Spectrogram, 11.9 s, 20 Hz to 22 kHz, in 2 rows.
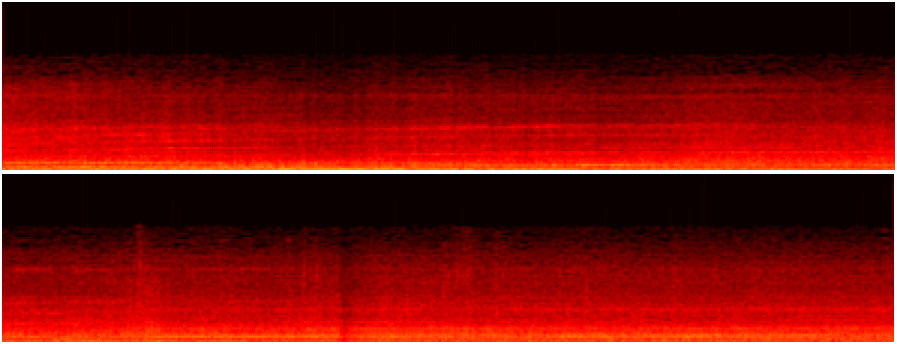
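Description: DB Class 423 S-Bahn electric multiple unit accelerating away from the platform, its traction motors whining in a pitch that rises slowly and steadily over the train's running noise.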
